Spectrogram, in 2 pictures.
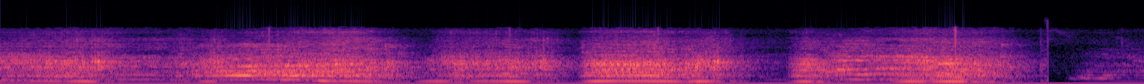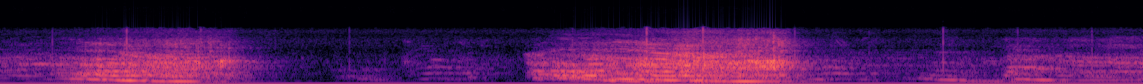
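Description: A lion gives deep, throaty roars, then a run of shorter grunting moans about a second apart that fade and slow toward the end.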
